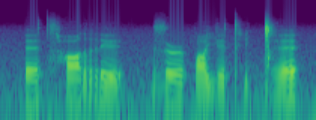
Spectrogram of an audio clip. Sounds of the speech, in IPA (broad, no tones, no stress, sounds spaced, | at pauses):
ɛ t͡sʰ ɑ r ɪ | z ə˞ p ɑ j ɪ tʰ i ɡ͡ǀ ɛ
